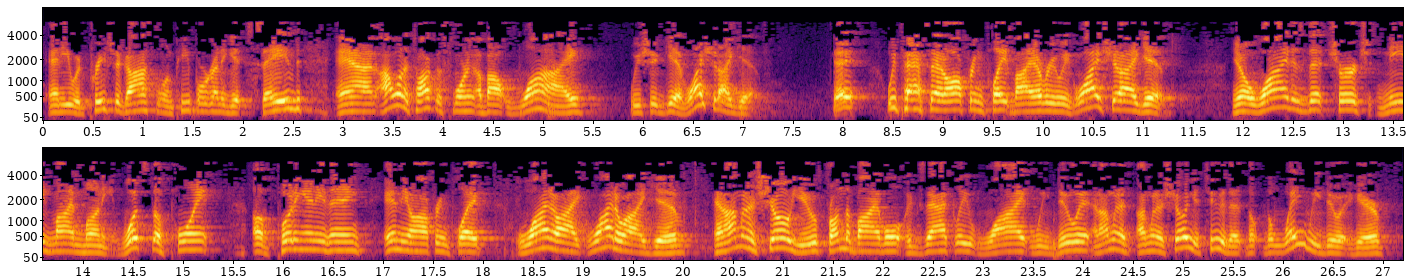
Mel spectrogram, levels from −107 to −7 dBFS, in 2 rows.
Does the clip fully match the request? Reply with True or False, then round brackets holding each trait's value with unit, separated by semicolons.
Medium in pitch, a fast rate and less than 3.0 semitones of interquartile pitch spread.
False (165 Hz; 220 wpm; 4.4 semitones)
